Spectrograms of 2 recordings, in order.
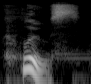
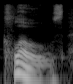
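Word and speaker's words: Cluse: I don't know if I'm pronouncing her last name correctly, but c l u s e. I believe it's pronounced Clouse. Even though I've heard people call it Close.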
